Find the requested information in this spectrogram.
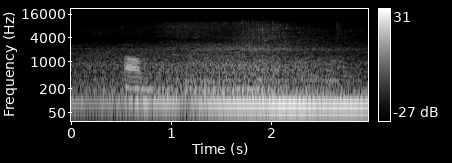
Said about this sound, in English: I'm walking on these quiet streets in Roseburg, and it's pretty jarring, by the way, when a huge truck goes by.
